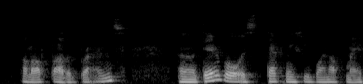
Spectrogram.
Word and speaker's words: Delvaux: Delvaux. The X doesn't pronounce.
